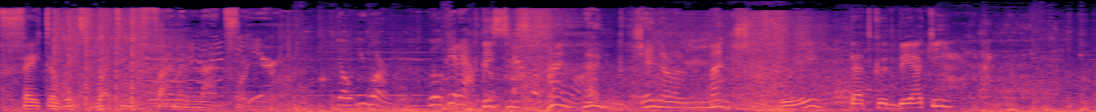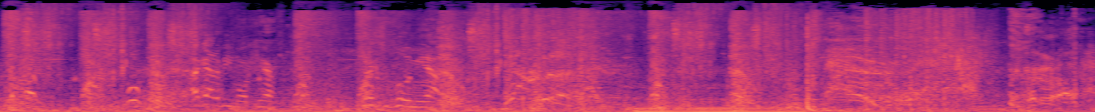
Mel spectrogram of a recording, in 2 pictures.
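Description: Heavy blows thud and splatter as zombies attack.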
